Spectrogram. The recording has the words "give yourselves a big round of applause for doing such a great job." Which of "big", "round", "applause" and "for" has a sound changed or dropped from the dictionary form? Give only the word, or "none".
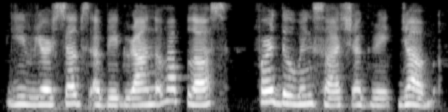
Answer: applause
